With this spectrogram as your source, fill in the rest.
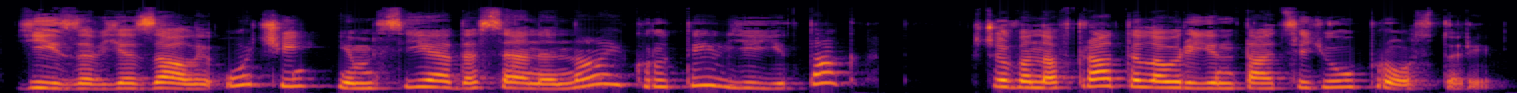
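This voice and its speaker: A woman narrating a historical romance audiobook in a smooth, even storytelling manner. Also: fairly high pitch. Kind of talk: scripted narration.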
